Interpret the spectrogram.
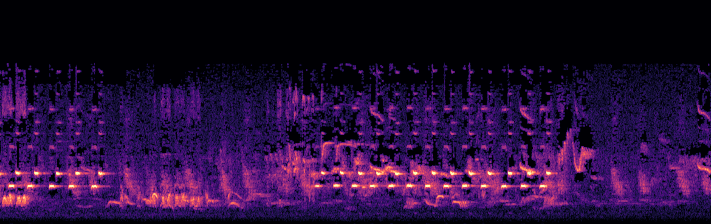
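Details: Spring morning birdsong in Brittany, where rapid high double notes, roughly three per second, come in two long bursts, separated by a jumble of chirps and short warbled phrases from other singers.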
